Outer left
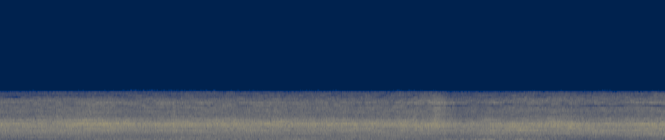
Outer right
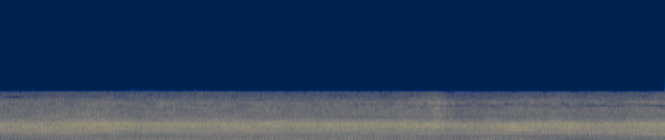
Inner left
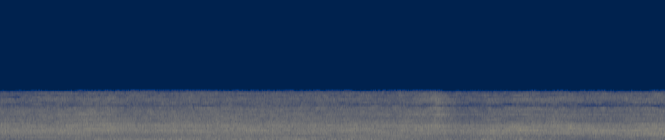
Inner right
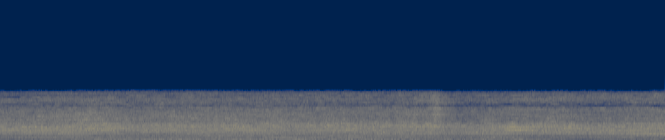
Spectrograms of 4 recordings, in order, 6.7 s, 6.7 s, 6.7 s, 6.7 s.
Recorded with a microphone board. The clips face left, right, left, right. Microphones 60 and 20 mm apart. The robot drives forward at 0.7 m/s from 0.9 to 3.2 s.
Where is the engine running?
65° right (ahead or behind), 2.5 m; by 6.7 s 50° right (ahead or behind), 2.5 m.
